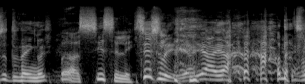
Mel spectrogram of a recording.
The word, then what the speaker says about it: Sicily: What's the right way to pronounce it in English? Well, Sicily.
